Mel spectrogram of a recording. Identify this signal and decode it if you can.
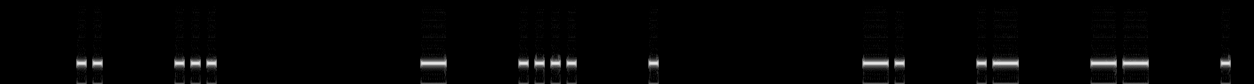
Morse code, heard as a keyed tone, about 15 wpm, spaced as for 8 wpm, 1000 Hz. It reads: IS THE NAME
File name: qotdfiles / 8wpm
